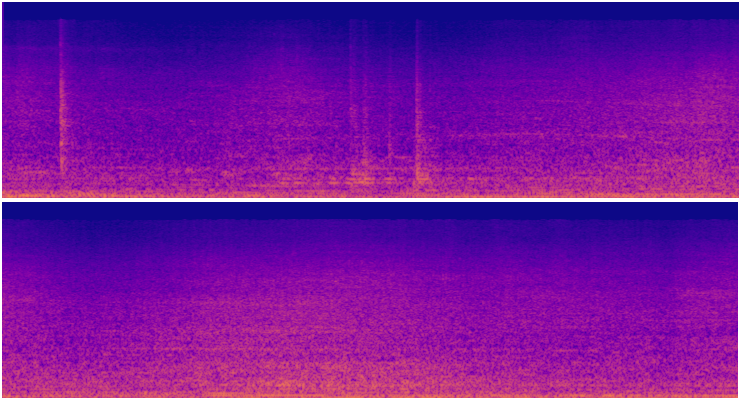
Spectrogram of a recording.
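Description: Steady rumble of nearby road traffic with an engine hum underneath, swelling a little midway through, and two sharp clicks about half a second and four seconds in.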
